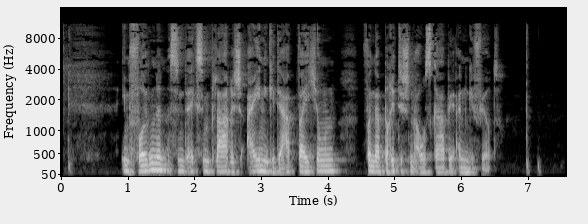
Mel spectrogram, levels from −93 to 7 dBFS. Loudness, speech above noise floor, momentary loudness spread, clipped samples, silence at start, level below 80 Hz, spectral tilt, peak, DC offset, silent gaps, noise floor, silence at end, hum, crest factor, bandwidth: -19 LUFS; 32 dB; 11 LU; under 0.1%; 0.1 s; -42 dBFS; -5 dB/octave; -2 dBFS; under 0.1%; none; -51 dBFS; 0.4 s; none; 18 dB; 11.5 kHz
